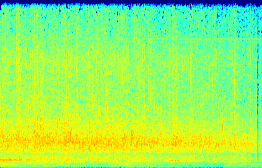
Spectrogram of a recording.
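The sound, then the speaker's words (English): A crowd claps steadily and densely, a continuous wash of applause, with sustained organ or keyboard chords playing underneath throughout. “Are you clapping? Come on, somebody. Are you clapping?”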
